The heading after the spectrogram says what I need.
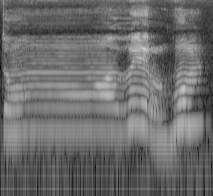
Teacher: हमने नून की आवाज़ को नाक में इसलिए छुपाया है कि यहाँ पर नून साकिन के बाद ज़ाल आया है और ज़ाल हुर्फ़े इख्फ़ा में से है।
